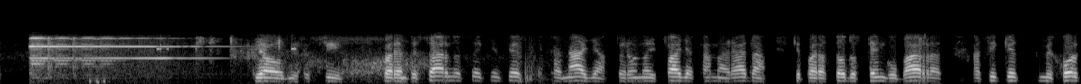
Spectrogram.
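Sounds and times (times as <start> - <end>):
bell ringing: 0.3 - 3.1
speech: 2.6 - 10.8.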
